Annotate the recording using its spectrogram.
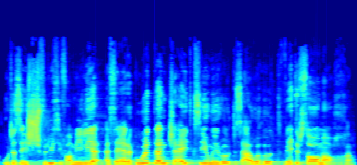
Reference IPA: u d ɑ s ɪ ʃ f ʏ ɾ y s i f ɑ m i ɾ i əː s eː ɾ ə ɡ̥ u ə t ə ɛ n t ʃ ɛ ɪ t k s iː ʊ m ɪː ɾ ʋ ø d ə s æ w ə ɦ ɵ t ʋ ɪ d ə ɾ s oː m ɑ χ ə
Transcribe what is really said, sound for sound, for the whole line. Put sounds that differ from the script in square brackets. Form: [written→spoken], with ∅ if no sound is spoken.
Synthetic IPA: u d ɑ s ɪ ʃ f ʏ ɾ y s i f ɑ m i [ɾ→l] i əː s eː ɾ ə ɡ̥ u ə t ə ɛ n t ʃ ɛ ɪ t k s iː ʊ m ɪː ɾ ʋ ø d ə s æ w ə ɦ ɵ t ʋ ɪ d ə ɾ s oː m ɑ χ ə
